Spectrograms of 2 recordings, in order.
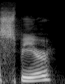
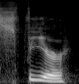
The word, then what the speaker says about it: sphere: you call it the spear what the spere spear sphere the p is silent bro it's sphere spear it's not a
